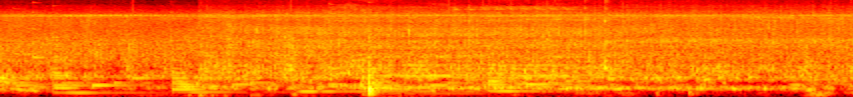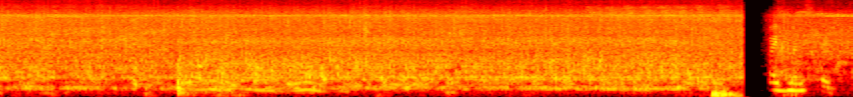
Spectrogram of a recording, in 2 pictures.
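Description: Mountain spring water at a natural spring on Mount Masaraga flows in a steady, continuous rush with soft splashing, faint and constant throughout, while a few low voices murmur under it before a brief cutout near the end.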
